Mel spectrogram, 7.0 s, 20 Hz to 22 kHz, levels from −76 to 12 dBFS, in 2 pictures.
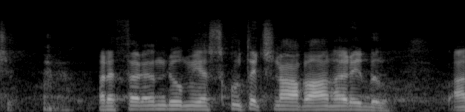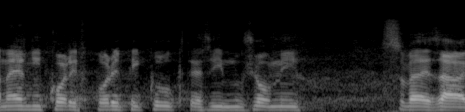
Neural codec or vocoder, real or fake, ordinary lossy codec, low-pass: codec, 24 kHz, 1 kbps, SNAC; fake; MP3, 64 kbps; 10.8 kHz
